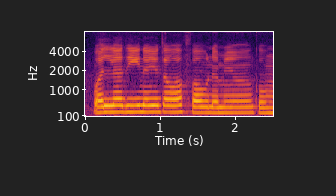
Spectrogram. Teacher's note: والذین یتوفون منکم میں نون ساکن کے بعد کاف آ رہی، فمال غنہ کے 15 حروف میں سے غنہ کریں گے۔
